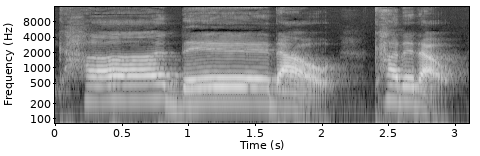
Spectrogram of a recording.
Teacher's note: You'll notice we have T's in between vowels. In American English, when a T comes between vowels, we change that to a d, a very soft D.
